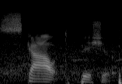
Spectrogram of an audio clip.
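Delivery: heavily exaggerated, accentuated American accent. Pronouncing a person's name, accentuating the american accent. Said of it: "I accentuate the American accent".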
